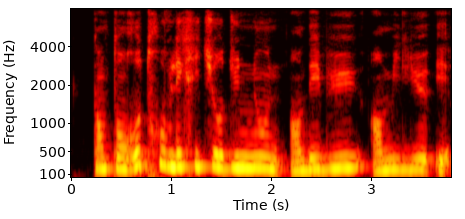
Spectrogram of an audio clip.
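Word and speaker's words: نون: Et donc, elle se prononce noun. C'est la lettre noun qui correspond au N en français.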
